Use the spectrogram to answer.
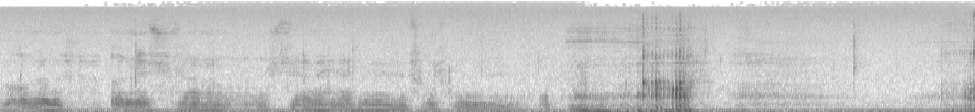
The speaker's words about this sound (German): und der Tote schnarcht ja.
